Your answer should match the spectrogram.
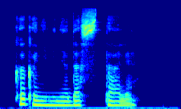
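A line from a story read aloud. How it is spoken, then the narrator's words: Weary groan. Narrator (Russian): Простонал Диар, устало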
